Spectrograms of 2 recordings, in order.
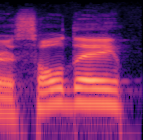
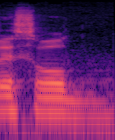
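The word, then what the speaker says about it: Isolde: why people call her a sold day I there there's no there's no Accent on that e it's a silent E it's Tristan and isold it's it's literally the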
